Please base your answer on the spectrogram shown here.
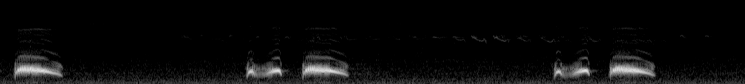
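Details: Vietnamese spotted dove used as a decoy bird for wild doves, opening with a lone long falling coo, then two phrases of quick paired notes each ending in a sustained low coo, silence between.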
